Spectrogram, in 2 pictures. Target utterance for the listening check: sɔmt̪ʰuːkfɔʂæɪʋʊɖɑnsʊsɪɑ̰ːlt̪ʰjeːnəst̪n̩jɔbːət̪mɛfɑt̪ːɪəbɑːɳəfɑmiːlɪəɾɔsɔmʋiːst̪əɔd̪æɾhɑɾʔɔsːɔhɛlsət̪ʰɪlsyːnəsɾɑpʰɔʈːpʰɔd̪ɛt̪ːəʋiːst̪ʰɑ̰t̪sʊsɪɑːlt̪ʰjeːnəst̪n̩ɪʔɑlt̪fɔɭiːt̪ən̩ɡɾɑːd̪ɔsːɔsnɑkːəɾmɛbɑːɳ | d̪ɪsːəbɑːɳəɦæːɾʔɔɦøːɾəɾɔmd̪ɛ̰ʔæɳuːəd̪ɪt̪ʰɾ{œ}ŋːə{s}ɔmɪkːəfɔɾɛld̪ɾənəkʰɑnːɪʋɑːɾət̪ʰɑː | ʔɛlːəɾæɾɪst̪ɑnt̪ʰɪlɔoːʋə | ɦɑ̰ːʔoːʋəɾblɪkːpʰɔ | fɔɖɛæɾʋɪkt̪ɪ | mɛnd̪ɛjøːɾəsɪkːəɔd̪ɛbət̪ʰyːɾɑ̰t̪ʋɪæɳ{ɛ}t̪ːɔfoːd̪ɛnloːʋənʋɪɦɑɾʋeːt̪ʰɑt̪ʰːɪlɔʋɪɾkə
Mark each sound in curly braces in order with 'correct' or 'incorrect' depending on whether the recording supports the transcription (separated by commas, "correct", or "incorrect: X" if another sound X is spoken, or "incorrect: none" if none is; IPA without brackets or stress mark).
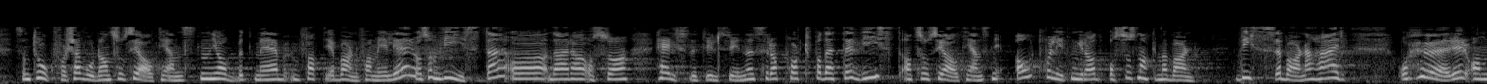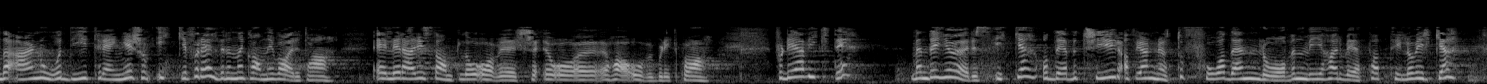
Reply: incorrect: ɛ, incorrect: ʂ, incorrect: œ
